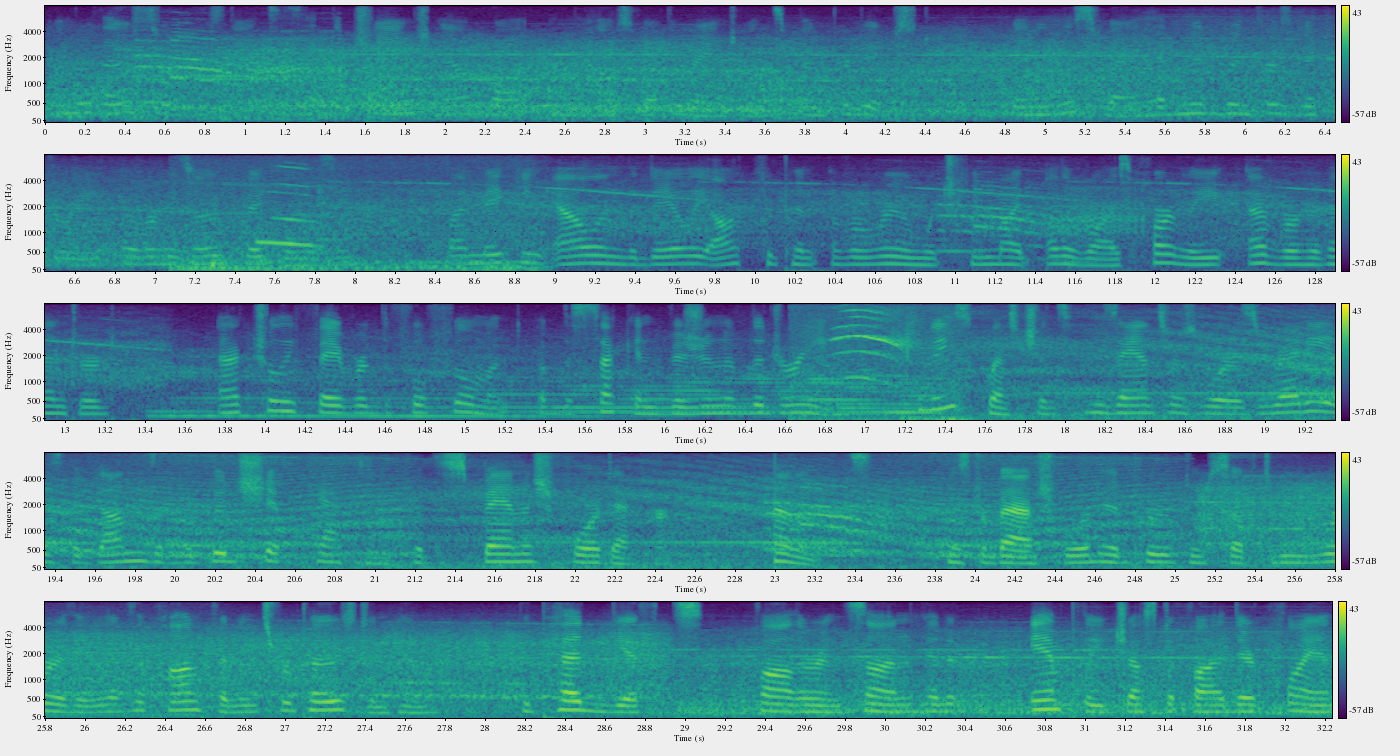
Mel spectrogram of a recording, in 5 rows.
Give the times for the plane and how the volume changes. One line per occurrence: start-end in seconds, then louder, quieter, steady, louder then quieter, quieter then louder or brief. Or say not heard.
0.0-32.1 quieter then louder.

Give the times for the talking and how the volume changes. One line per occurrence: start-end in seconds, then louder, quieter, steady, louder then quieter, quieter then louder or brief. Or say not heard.
0.0-32.1 louder.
